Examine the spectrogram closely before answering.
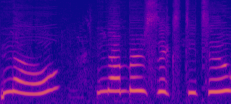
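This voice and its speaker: A squeaky, put-on character voice talks at an extremely high pitch. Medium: video game.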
